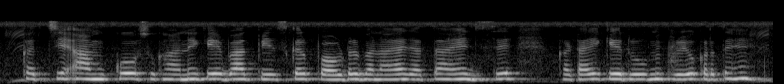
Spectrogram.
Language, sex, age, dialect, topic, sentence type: Hindi, female, 18-24, Marwari Dhudhari, agriculture, statement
